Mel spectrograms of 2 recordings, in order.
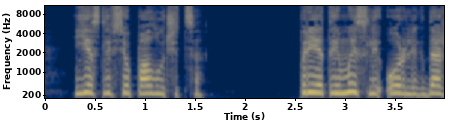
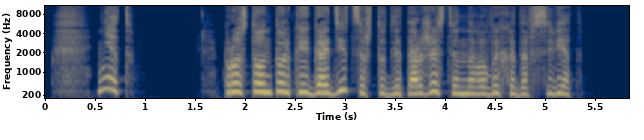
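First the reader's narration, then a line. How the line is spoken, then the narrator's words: Forced cheerfulness. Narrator (Russian): нарочито веселым голосом пояснила Сарна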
